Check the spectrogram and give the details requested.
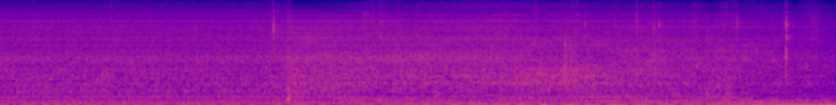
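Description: Car engine idling steadily with a low rumble, heard from beside the car, with a couple of faint clicks.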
